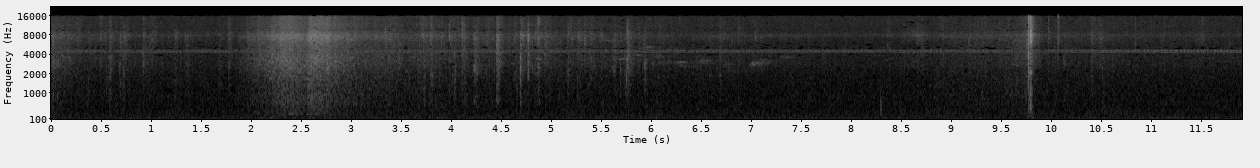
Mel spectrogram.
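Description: Branches and leaves rustling faintly as sweet-leaf shoots are picked, with a louder rustle about two seconds in and a sharp snap near the end. A faint steady high tone runs underneath.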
